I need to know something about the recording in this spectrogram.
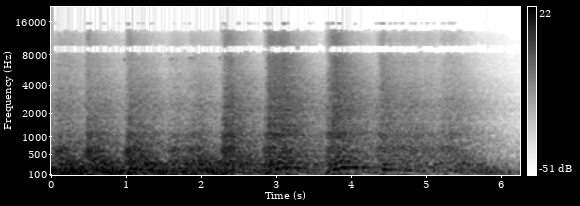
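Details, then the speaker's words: Suzuki RMZ 250 dirt bike with Athena 290 big bore kit fires right up: loud, crisp single-cylinder bark, steady low thump, revs cleanly then fades. Strong, healthy normal running. "Fires right up and rips, m"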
